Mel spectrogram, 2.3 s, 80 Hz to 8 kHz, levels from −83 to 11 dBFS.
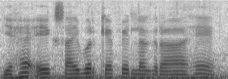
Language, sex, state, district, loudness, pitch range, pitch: Hindi, male, Arunachal Pradesh, Lower Dibang Valley, -15 LUFS, 135-155 Hz, 145 Hz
